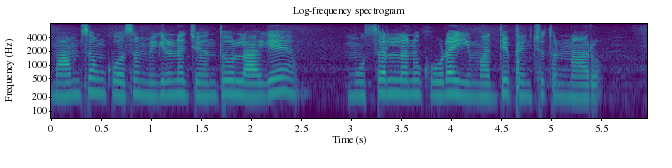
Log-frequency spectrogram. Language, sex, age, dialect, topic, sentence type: Telugu, female, 18-24, Utterandhra, agriculture, statement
